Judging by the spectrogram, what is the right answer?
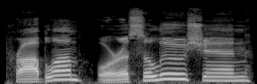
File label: saying problem or solution sing songy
